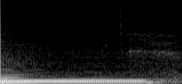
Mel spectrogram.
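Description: A single F note on an electric bass guitar, picked on the first fret of the fourth string, rings out deep and steady for about a second and a half before being muted, with no talking over it.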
